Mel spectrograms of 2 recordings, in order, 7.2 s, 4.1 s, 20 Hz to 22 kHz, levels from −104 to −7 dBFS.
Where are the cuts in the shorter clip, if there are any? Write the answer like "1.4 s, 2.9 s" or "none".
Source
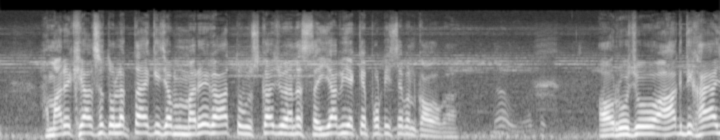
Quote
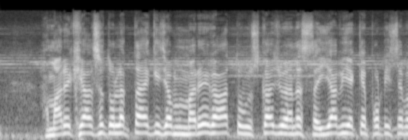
none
